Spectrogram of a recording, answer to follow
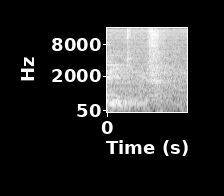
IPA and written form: iːv (Eve)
